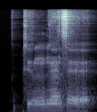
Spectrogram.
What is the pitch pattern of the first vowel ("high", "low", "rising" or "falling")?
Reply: low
